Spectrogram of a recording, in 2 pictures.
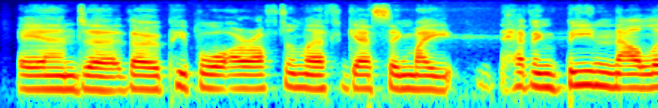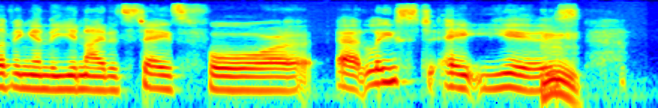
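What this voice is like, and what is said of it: Slightly softened New Zealand accent. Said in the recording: “listeners will note your accent ... born and raised in New Zealand ... my accent tends to get watered down”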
